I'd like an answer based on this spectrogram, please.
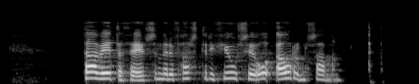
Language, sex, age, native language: Icelandic, female, 40-49, Icelandic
